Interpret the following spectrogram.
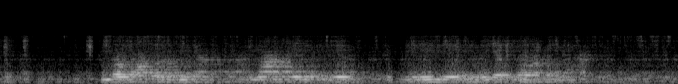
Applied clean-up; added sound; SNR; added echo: neural separator model SepFormer DNS4.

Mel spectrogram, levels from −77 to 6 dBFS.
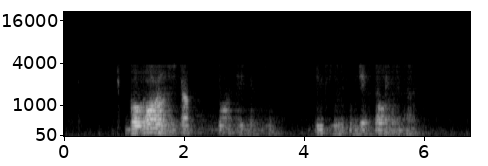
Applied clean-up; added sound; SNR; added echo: neural mask model DeepFilterNet 3.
